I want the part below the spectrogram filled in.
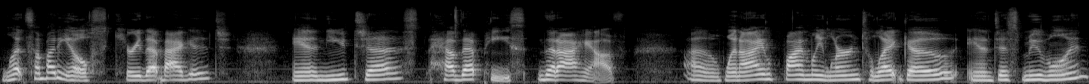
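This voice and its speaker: Speaking at a very slow pace, a woman uses a fairly high pitch and fairly even intonation. She has an American accent. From Oklahoma. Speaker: self-empowerment coach, video blogger. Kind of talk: personal talk to camera.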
